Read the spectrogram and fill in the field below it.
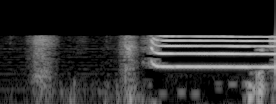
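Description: A loud, sustained air horn blast kicks in partway through and holds steady to the end, preceded by a couple of short rushing noise bursts.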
